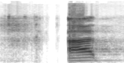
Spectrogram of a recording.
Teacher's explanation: بعض لوگ پڑھتے ہیں ات، ات یہاں پہ نہیں کرنا ہے، تا کے اوپر قلقلہ نہیں کریں گے. ات تا کے اوپر جب ساکن کریں گے تو آواز ختم ہو جانی چاہیے، ڈبل آواز نہیں بالکل آنی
